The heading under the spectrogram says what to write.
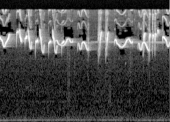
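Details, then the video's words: Van Hasselt's sunbird fighting song, used as a model for training birds: high, thin warbled notes in rapid wavering phrases, broken by sharp clicking bursts, high-pitched throughout with little background noise. "Suara Kolibri Wulung Tarung Buat Masteran"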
